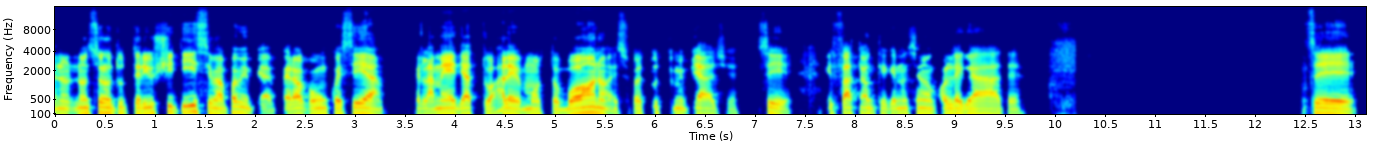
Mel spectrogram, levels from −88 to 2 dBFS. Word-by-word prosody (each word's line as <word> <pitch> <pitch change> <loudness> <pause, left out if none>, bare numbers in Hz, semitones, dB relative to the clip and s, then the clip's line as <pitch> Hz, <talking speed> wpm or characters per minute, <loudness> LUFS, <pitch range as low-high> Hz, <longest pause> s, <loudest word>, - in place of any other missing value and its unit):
non 110 0 -3
non 120 0 -1
sono 125 0 +1
tutte 120 0 -3
riuscitissime, 130 +1 0
ma 110 - +2
poi 135 +5 -1
mi 130 -4 -4
pia - - -5
però, 115 +2 +1
comunque 115 0 -2
sia, 120 -3 +2 0.3
per 115 - -9
la 105 -1 +1
media 115 +1 +5
attuale 120 0 +2
è - - 0
molto 105 0 -5
buono, 115 +3 +5
e - - -10
soprattutto 115 +4 -10
mi 110 - -6
piace 105 -2 -2
sì, 115 -5 -4 0.4
il - - -11
fatto 125 0 0
anche 115 -1 -6
che 115 +1 -5
non 115 0 -6
siano 115 0 -5
collegate. 110 -2 -2 2.8
Sì. 115 -4 +3
115 Hz, 145 wpm, -23 LUFS, 110-120 Hz, 2.8 s, media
